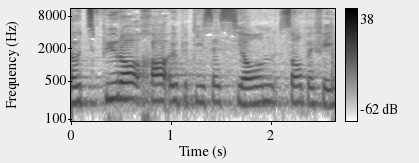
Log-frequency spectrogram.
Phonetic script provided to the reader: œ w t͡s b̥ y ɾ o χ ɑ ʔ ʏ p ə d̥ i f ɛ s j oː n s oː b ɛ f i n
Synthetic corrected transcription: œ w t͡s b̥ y ɾ o χ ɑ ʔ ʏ b ə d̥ i s ɛ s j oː n s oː b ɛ f ɪ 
